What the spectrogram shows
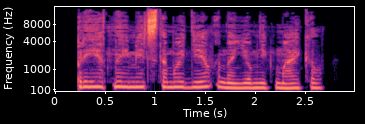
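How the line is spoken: Purring. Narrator (Russian): промурлыкала лисичка

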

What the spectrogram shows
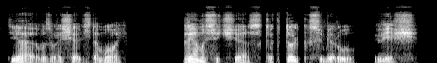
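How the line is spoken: Tired. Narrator (Russian): устало произнес

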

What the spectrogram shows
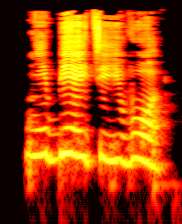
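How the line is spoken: Shout. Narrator (Russian): закричала Малинка

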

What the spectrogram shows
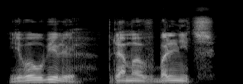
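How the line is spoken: Grim confirmation. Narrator (Russian): мрачно подтвердил Адалят

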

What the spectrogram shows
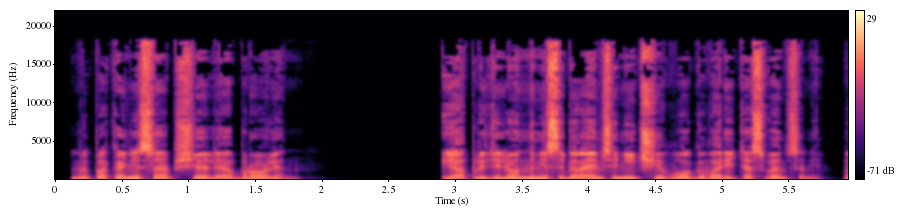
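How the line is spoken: Loud, irritated. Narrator (Russian): раздраженным тоном громко произнес детектив

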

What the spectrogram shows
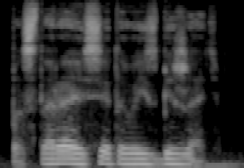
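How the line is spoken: Gloomy. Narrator (Russian): мрачно проговорил Томмазо Кампанелло

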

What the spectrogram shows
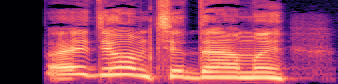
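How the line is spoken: Exclamation. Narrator (Russian): воскликнула сестра Мэри

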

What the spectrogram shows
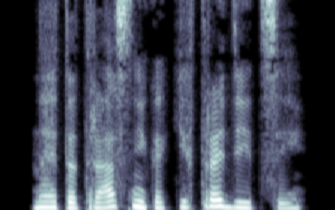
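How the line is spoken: Whisper in ear. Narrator (Russian): прошептала я в ухо Хамфри

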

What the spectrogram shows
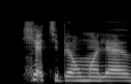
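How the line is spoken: Sigh. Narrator (Russian): вздохнула я

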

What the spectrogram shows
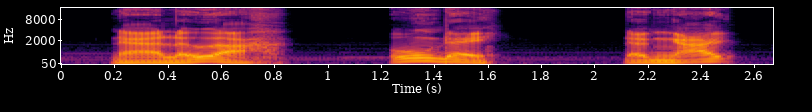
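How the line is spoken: Gruff male voices. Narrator (Vietnamese): Vài gã giọng ồm ồm

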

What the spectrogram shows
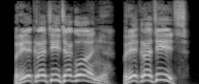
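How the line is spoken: Commanders shouting. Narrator (Russian): кричали командиры

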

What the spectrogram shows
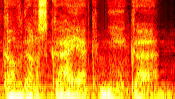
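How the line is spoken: Whispered. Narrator (Russian): прошептала она

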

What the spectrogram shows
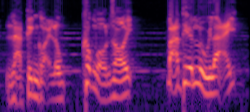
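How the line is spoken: Sudden loud shout. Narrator (Vietnamese): bỗng dưng hắn ta hét lớn

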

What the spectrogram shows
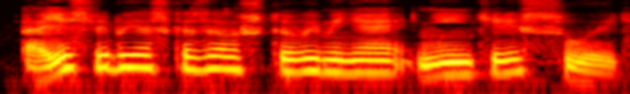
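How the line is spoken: Plain. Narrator (Russian): спросил Мэтлок

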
